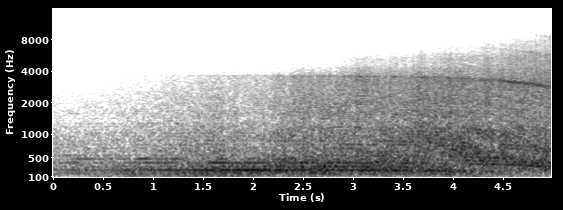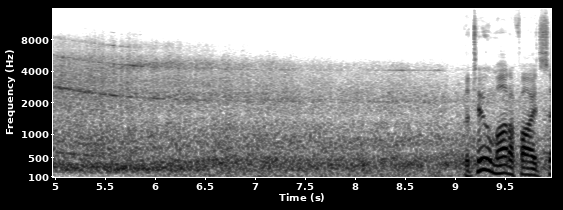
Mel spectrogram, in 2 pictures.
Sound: sound of airplane taking off

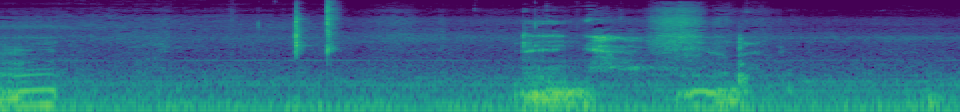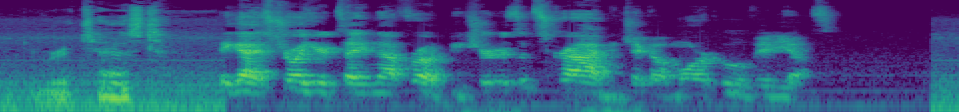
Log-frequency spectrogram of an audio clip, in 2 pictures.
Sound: torch clicks off

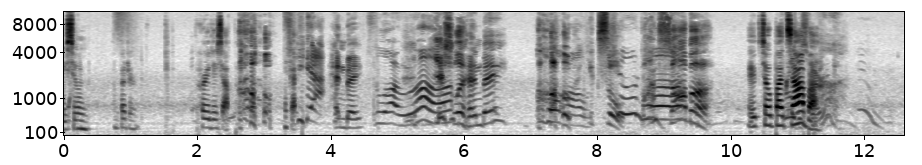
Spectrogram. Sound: Simlish

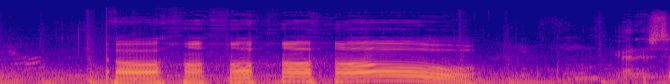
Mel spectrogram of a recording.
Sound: laughs

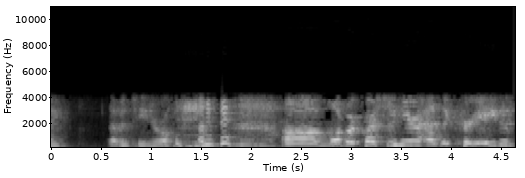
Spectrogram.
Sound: laughter

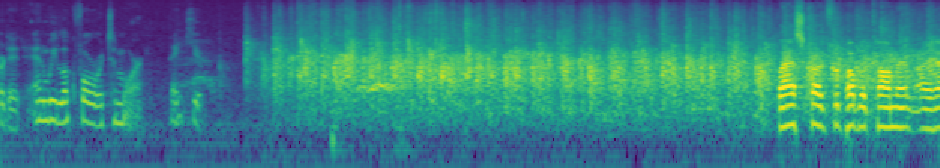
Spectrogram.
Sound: applause

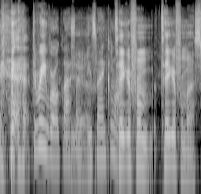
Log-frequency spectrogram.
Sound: chuckles

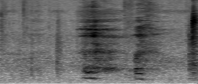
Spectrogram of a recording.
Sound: yawning

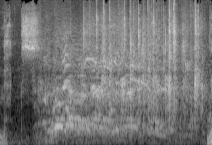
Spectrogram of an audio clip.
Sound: audience laughing

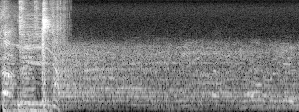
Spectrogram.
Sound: group chattering

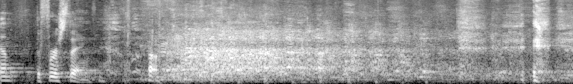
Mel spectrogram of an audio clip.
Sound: audience laughs

